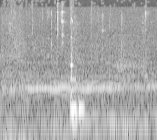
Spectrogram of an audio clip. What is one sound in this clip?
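A soft game interface click sounds.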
